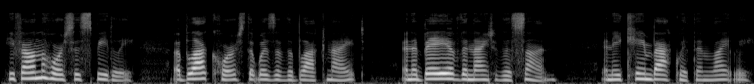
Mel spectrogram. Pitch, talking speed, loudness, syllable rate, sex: 220 Hz, 240 wpm, -19 LUFS, 5.5 syllables/s, female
